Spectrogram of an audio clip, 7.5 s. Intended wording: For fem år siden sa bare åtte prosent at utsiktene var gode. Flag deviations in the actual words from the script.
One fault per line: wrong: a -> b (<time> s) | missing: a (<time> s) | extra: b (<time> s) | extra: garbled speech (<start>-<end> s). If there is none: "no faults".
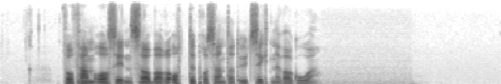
no faults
